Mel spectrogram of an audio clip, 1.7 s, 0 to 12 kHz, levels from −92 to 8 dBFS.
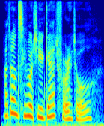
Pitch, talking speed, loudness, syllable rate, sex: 250 Hz, 310 wpm, -17 LUFS, 6.0 syllables/s, female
